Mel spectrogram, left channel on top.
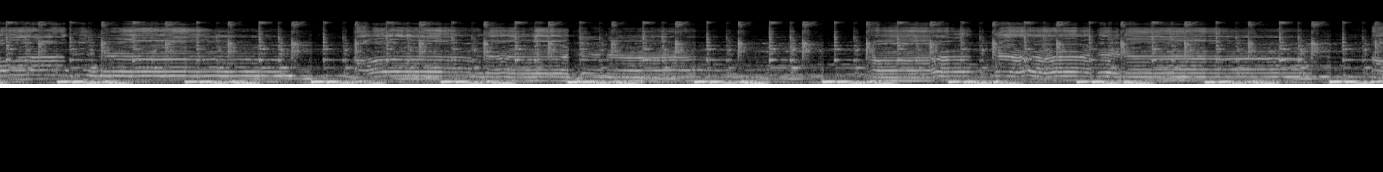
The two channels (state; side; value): silent; right; 61 dB below the other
